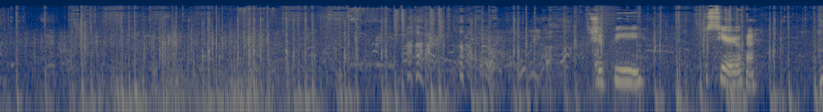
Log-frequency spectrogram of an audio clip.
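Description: Horse hooves clop quickly on hard ground.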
